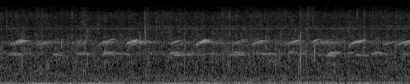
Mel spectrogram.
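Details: During tropical rain on the Big Island, Hawaii, coqui frogs give clear two-part calls, a lower note followed by a rising chirp, repeated roughly every half second or so among several callers, with soft rain noise behind.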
